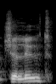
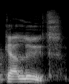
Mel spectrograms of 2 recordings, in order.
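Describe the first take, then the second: First: The word begins with a J sound. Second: The word begins with a hard G sound. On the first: "You can actually pronounce the, the letter either uh, as a J" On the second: "or a G. For example, if you go to Egypt, they still pronounce it Galut"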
